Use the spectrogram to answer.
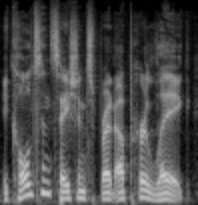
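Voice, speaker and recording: A man's voice: mid-range voice, sing-song, moderate pace, no room sound. Man reading aloud, dry close sound. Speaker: reaction video host. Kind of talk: reading a story aloud with casual reactions.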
